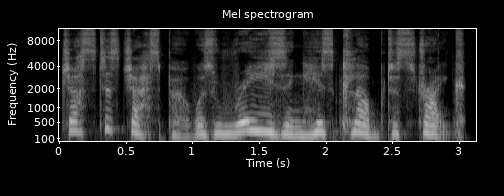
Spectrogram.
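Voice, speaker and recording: Lady reading a kids storybook out loud, expressive, mid pitch, really dry recording. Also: measured pace, husky, no echo. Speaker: storybook narrator. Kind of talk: scripted children's read-along narration.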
